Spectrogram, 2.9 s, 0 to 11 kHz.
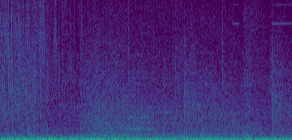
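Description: In MechWarrior 5: Mercenaries, an enemy mech is destroyed by missile explosions, a dense, continuous roar of blasts and rumbling that stays loud and steady for about three seconds, with no voices.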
